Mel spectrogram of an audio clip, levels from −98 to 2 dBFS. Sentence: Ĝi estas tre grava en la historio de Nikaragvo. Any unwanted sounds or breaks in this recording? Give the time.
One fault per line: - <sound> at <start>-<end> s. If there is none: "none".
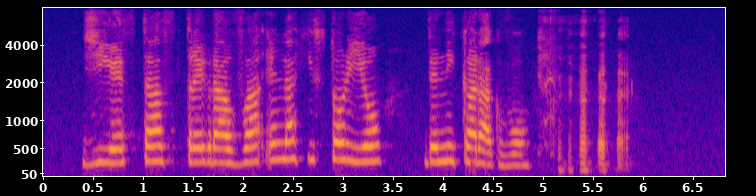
- laugh at 4.9-5.9 s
